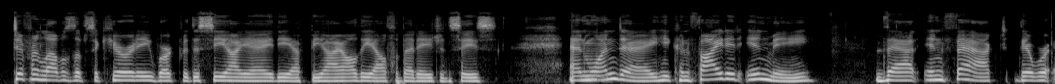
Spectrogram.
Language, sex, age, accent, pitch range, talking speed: English, female, 50-69, American, 165-205 Hz, 150 wpm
